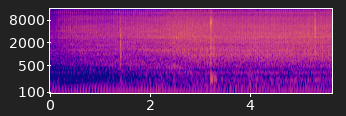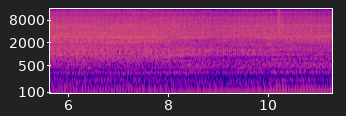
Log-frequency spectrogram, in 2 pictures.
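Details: 2008 Mazdaspeed 3 turbo petrol idling after CorkSport high-pressure fuel pump internals install, before road test: even, low idle hum holding steady, only a few faint clicks in the background; idle sounds healthy and smooth.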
